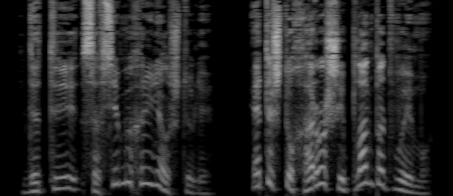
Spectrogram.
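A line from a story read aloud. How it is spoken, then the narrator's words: Bewildered. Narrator (Russian): растерянно сказал Сама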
